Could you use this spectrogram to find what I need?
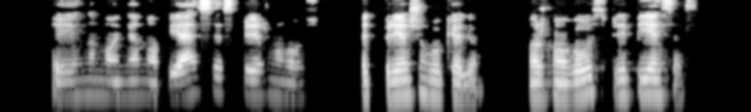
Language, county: Lithuanian, Kaunas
